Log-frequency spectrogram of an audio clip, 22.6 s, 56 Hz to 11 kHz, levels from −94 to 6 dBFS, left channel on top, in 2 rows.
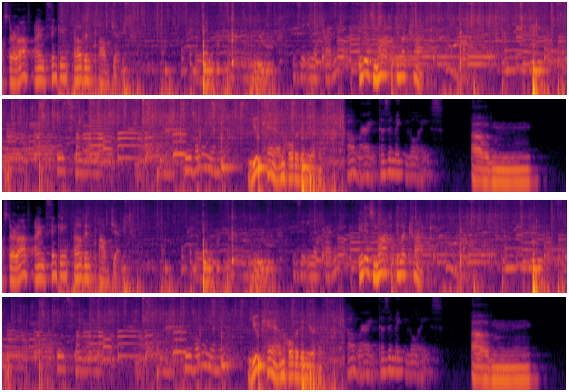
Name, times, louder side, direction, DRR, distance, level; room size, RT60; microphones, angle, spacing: voice 1, 0.0-2.7 7.1-8.7 16.2-18.2 20.7-21.9, equal, 15° right, 7 dB, 1.2 m, -32 dB
sound 1, 1.1-18.2, left 2 dB, 35° left, 1.5 m, -36 dB
voice 2, 3.6-5.1 5.8-6.8 8.9-9.4 10.0-10.9 11.2-11.8 12.4-13.5 14.4-15.9 18.2-20.1, equal, 15° left, 6 dB, 2.1 m, -43 dB
sound 2, 6.3-15.0, left 4 dB, 70° left, 1.4 m, -40 dB
28.0 x 21.0 x 8.9 m, 0.66 s
head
